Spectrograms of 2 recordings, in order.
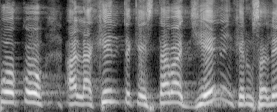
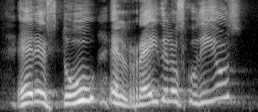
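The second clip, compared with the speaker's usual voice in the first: plain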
